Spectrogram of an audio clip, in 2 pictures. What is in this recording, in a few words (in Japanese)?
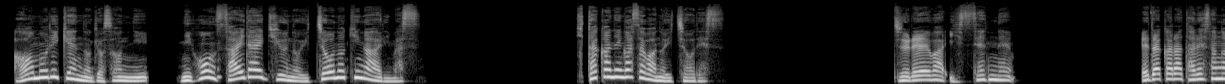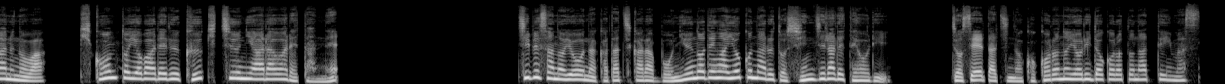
紀行ナレ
